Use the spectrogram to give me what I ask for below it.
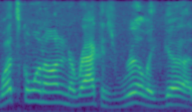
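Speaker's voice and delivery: ordinary talk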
